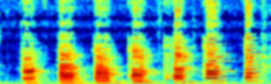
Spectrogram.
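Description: Eight short, separate wind instrument notes articulated with the throat sound one after another in a steady rhythm, each rising slightly in pitch, soft, weak and somewhat unfocused.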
